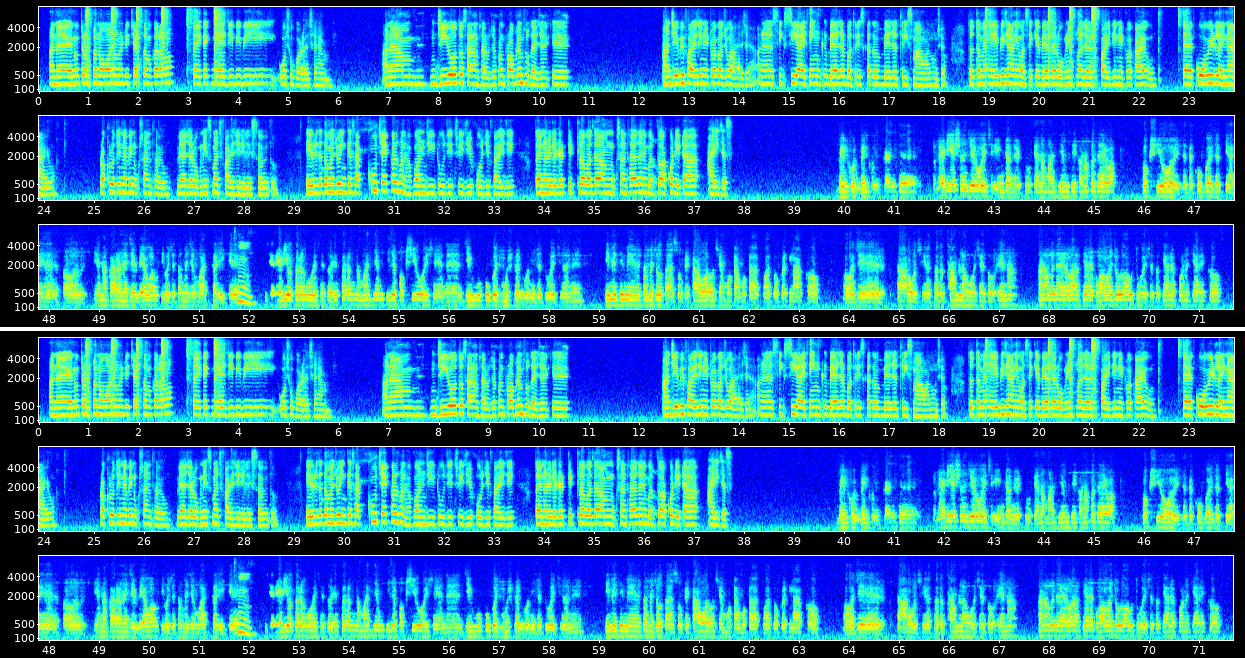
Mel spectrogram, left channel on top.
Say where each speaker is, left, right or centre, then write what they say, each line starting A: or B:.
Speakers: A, on the right (about 25°); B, on the left (about 75°).
A: અને એનું ત્રણસો નવ્વાણુંનું રિચાર્જ તમે કરાવો તો એક એક બે જી બી બી ઓછું પડે છે એમ. અને આમ જી ઓ તો સારામાં સારું છે. પણ પ્રોબ્લેમ શું થાય છે કે આ જે બી ફાઈવજી નેટવર્ક હજુ આયા છે. અને સિક્સ જી આય થીંક, બે હાજર બત્રીસ કા તો બે હાજર ત્રીસ માં આવાનું છે. તો તમે એ બી જાણ્યું હશે કે, બે હજાર ઓગણીસ માં જયારે ફાઈવજી નેટવર્ક આયુ -- ત્યારે કોવિડ લઈને આયુ. પ્રકૃતિને બી નુકસાન થયું, બે હાજાર ઓગણીસ માં જ ફાઈવજી રિલીઝ થયું તું. એવી રીતે તમે જોઈ ને કેશો, આખું ચેક કરશો ને one G, two G, three G, four G, five G -- તો એના રિલેટેડ કેટલા બધા આમ નુકસાન થયા હતા અને બધો આખો ડેટા આ આયી જશે.
B: બિલકુલ બિલકુલ કારણ કે, -- રેડિયશન જે હોય છે ઇન્ટરનેટ નું તેના માધ્યમથી ઘણા બધા એવા -- પક્ષીઓ હોય છે તે ખૂબ જ- ત્યારે અ એના કારણે જે વેવ આવતી હોય છે, તમે જેમ વાત- - કરી કે,
A: હમ
B: જે રેડિયો તરંગ હોય છે તો એ તરંગ ના માધ્યમ થી જે પક્ષીઓ હોય છે- -કે એને જીવવું ખુબ જ મુશ્કેલ બની જતું હોય છે અને, - ધીમે ધીમે તમે જોતા હશો કે, ટાવરો છે મોટા મોટા અથવા તો કટલાક અ- અ જે તારો છે, અથવા તો થાંભલાઓ છે, તો એના- ઘણા બધા એવા ક્યારેક વાવાઝોડું આવતું હોય છે, તો ત્યારે પણ ક્યારેક અ-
